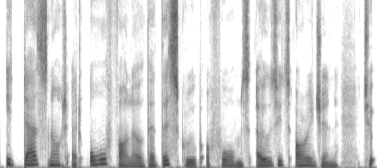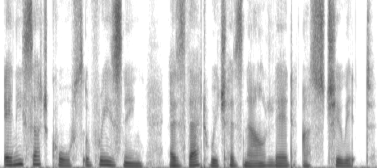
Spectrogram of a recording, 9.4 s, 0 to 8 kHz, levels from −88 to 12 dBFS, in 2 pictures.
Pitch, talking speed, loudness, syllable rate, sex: 150 Hz, 185 wpm, -22 LUFS, 4.5 syllables/s, female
